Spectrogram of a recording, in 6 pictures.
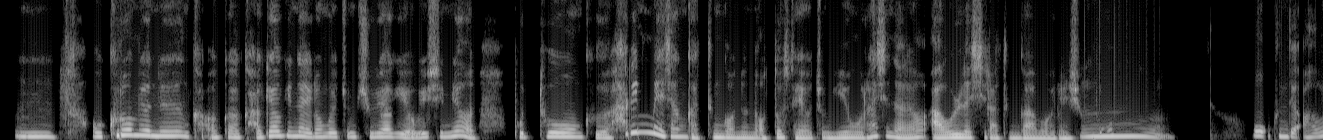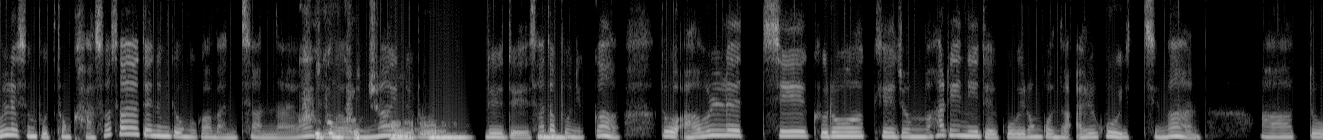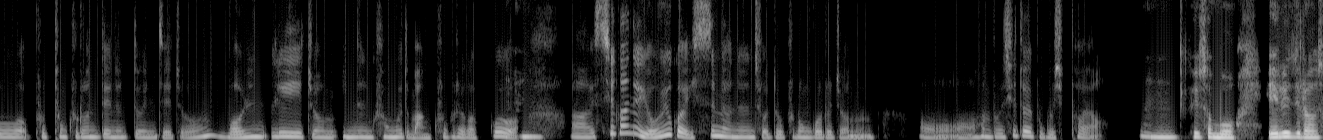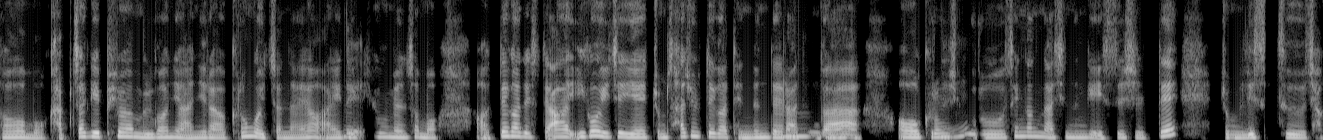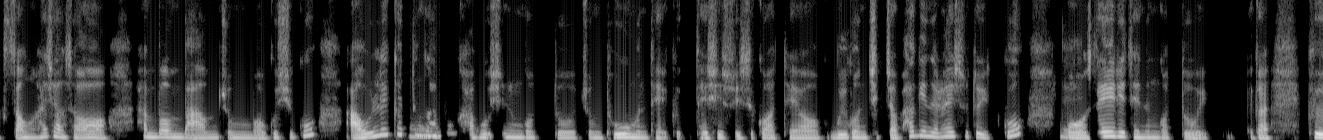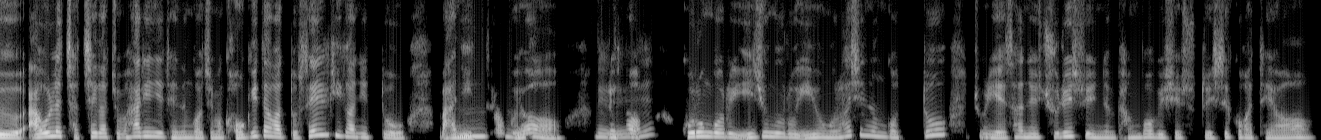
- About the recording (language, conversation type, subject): Korean, advice, 예산 안에서 품질 좋은 물건을 어떻게 찾아야 할까요?
- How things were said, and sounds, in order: distorted speech; other background noise; background speech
